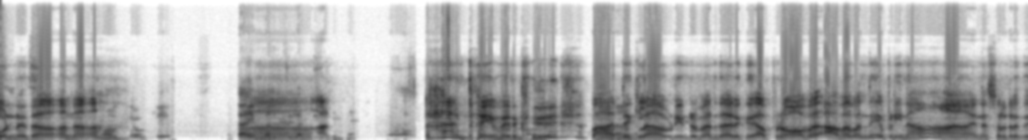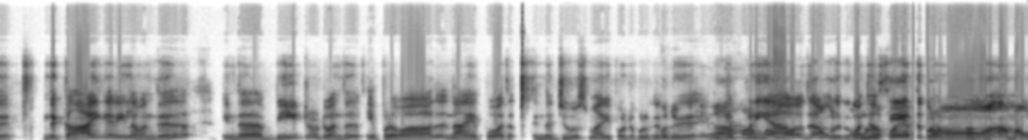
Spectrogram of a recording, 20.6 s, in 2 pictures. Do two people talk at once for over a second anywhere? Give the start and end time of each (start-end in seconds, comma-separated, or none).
16.9-19.4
